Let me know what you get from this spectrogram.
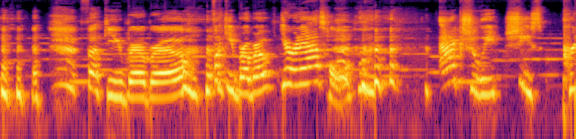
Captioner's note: laugh; laugh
